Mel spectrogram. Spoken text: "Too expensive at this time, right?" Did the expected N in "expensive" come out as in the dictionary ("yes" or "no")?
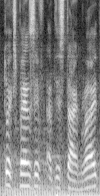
yes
